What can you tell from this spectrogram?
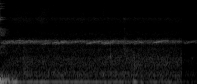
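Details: Spring peepers call outside a cabin at night, their high peeps blending into a steady, ringing chorus.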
